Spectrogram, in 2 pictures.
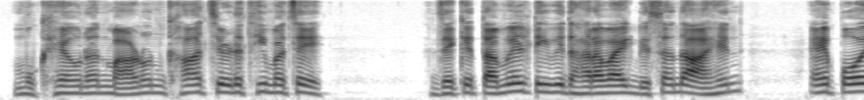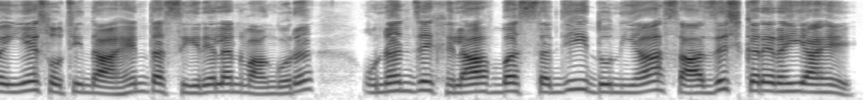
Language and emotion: Sindhi, angry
